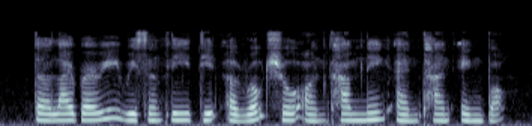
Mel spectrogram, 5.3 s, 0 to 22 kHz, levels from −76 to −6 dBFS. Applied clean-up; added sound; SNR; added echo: none; none; none; none.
